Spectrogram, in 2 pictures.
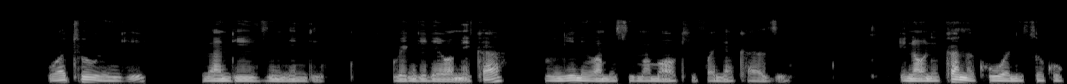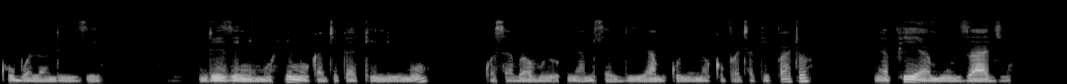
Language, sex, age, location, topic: Swahili, male, 18-24, Kisumu, agriculture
